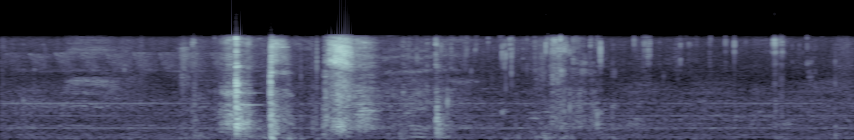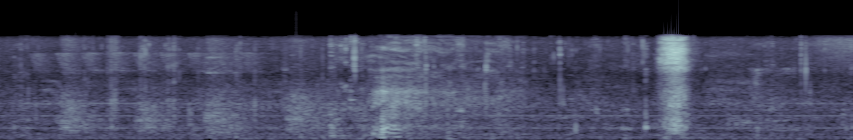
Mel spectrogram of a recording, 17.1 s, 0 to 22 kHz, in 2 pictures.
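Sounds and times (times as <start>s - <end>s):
person chewing: 3.2s - 15.6s.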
